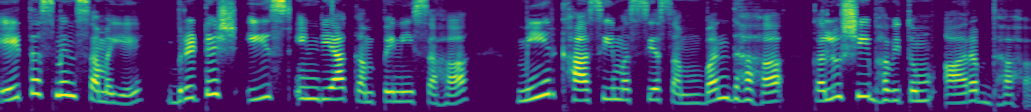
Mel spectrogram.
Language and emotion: Sanskrit, neutral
